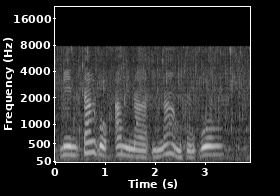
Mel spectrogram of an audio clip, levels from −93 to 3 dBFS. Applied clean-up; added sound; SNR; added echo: none; Water tap, faucet; 18 dB; none.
